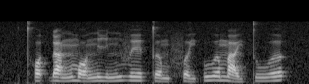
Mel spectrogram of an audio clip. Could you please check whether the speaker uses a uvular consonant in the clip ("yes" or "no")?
no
